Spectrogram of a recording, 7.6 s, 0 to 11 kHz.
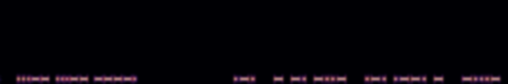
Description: Morse code, heard as a keyed tone, about 27 wpm, 700 Hz. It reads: 339 R TNX RPT <BT>
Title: Speed-Racing Common QSO Phrases - 28wpm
